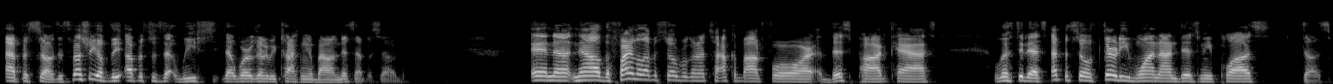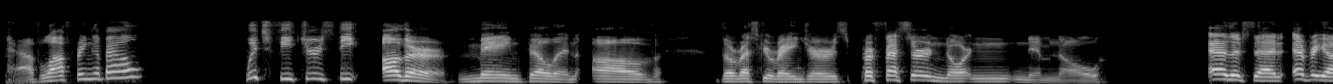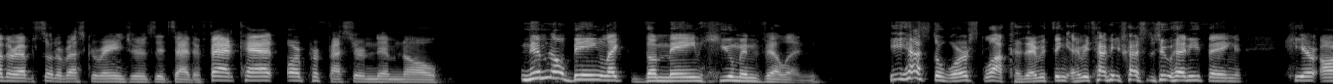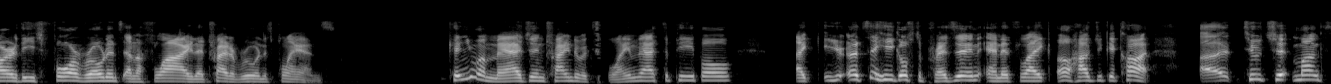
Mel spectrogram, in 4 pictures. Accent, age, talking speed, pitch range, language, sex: American, 30-49, 150 wpm, 130-195 Hz, English, male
